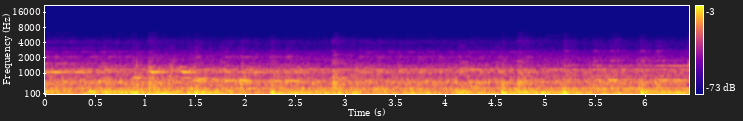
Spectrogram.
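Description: Disney Resort Line monorail running with steady noise from the car, while background music plays over it.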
